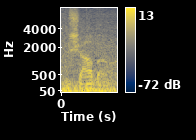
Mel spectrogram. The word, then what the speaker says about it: Sabo: The last name's Sabo. It's spelled S-A-B-O here in the States, but originally I know it would have been S-Z-A-B-O. Because if I understand Hungarian right, S-A-B-O would actually be pronounced Shabo.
